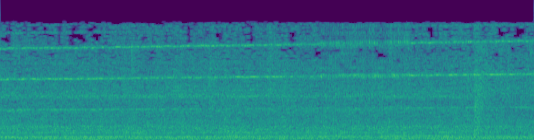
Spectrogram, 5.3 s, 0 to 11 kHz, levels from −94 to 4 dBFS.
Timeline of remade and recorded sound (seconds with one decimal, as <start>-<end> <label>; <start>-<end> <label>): 0.0-3.2 recorded; 3.2-4.1 remade; 4.1-5.3 recorded

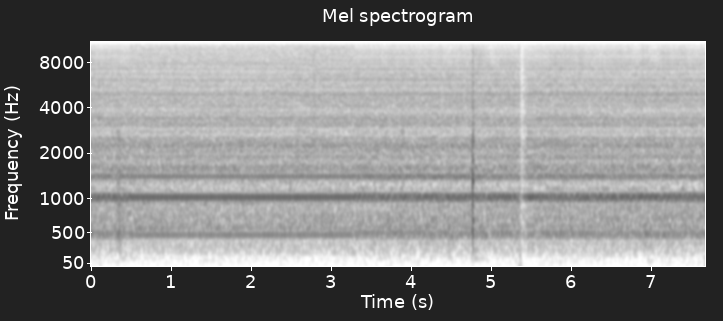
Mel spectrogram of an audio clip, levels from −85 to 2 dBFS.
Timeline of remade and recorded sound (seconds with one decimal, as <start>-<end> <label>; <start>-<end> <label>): 0.0-0.5 remade; 0.5-3.3 recorded; 3.3-7.7 remade

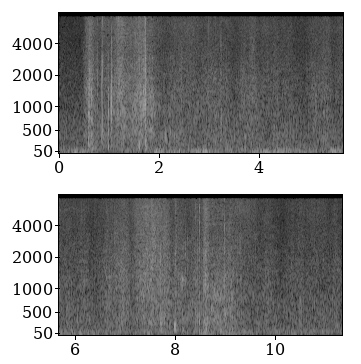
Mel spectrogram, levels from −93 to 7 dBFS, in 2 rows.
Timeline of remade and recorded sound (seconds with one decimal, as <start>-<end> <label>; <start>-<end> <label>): 0.0-11.4 remade

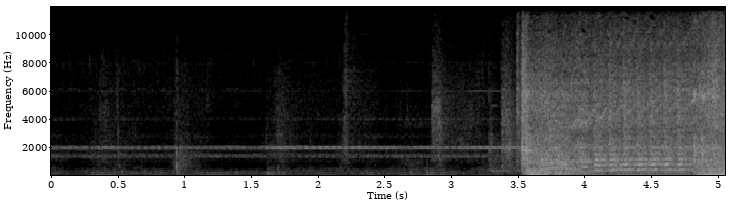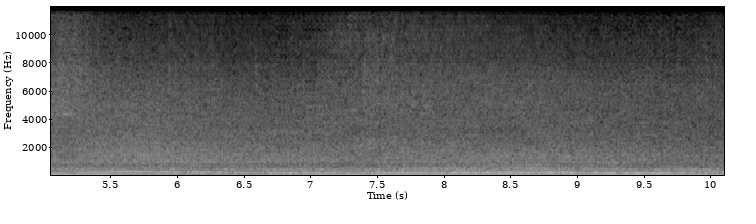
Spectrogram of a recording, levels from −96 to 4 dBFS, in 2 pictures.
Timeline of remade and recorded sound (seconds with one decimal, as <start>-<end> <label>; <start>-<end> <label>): 0.0-1.9 remade; 1.9-5.9 recorded; 5.9-10.1 remade

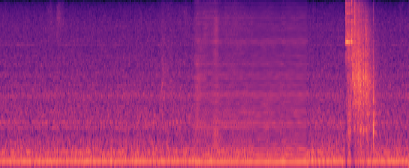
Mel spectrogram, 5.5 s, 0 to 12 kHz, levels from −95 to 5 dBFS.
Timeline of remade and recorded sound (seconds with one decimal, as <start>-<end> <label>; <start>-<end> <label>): 0.0-2.6 recorded; 2.6-4.1 remade; 4.1-5.5 recorded

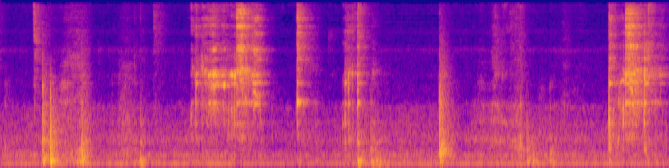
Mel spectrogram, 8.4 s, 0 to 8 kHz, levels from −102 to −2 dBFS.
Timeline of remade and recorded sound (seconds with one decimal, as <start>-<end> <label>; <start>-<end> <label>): 0.0-4.8 recorded; 4.8-5.5 remade; 5.5-8.4 recorded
